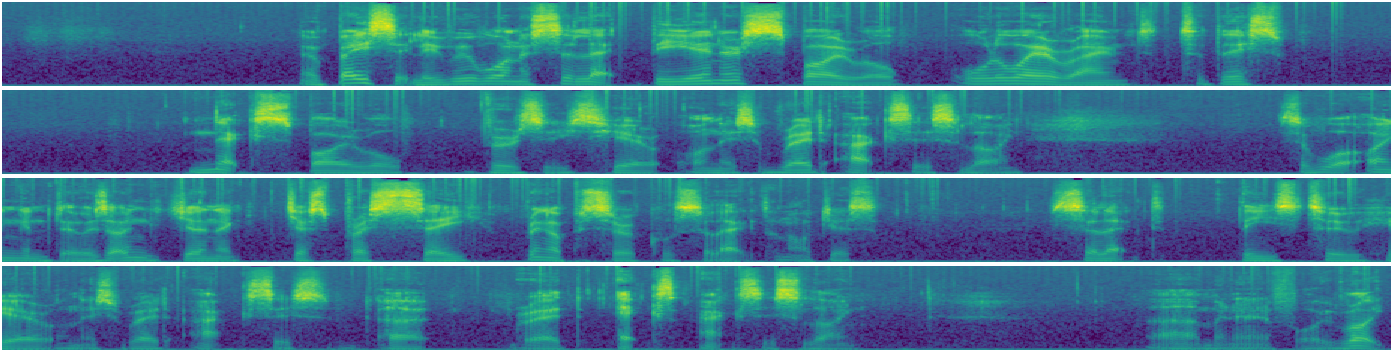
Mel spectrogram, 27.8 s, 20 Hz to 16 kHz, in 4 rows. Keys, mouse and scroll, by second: 0.5-2.9 scroll down 1, 15.9 c, 27.6 right click.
